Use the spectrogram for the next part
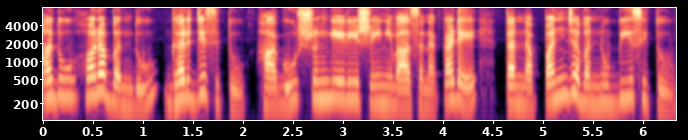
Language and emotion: Kannada, neutral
